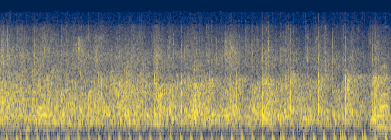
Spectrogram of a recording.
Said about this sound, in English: Hey, give these kids a round of applause.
